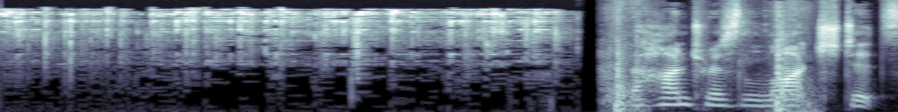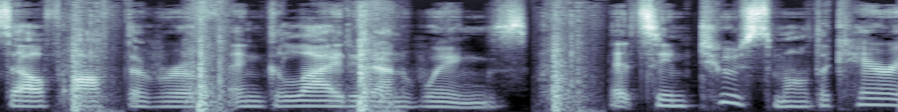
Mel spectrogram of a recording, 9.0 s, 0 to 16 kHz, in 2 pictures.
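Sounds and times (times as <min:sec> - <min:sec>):
keys jangling in a pocket: 0:00.0 - 0:03.0
speech: 0:03.2 - 0:08.9.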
